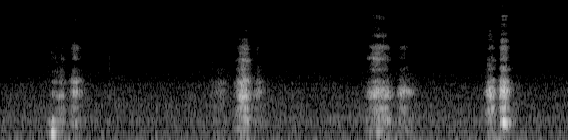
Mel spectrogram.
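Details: A single sneeze triggered by sniffing Creole seasoning, after about two minutes of build-up: several gasping intakes lead to one sharp sneeze burst in a quiet room.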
